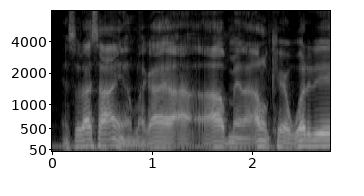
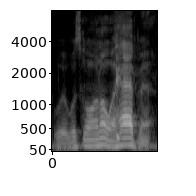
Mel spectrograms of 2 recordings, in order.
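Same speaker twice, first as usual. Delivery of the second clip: 1 startled brother; 5 semitones higher, 15 dB louder, slower than usual. Retold or imitated. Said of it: "I said".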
